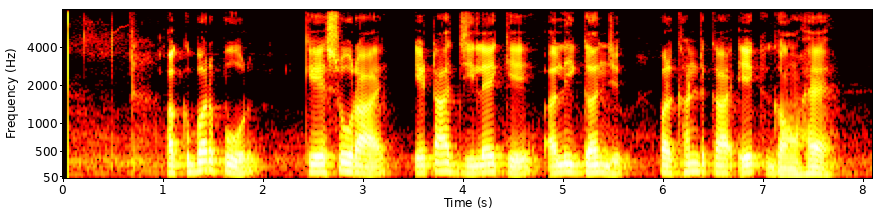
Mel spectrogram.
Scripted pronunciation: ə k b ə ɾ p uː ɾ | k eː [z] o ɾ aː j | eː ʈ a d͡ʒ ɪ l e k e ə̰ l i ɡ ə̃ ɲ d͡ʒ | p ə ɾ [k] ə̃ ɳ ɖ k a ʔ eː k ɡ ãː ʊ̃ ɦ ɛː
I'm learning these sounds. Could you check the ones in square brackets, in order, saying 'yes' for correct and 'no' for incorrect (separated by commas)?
no, no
